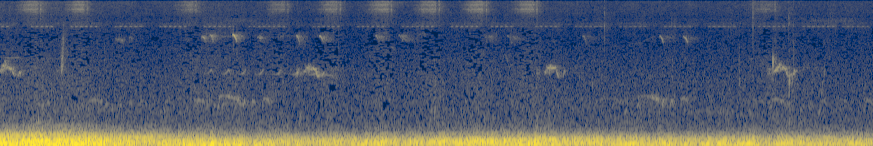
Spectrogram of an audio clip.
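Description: Quiet outdoor ambience: a low, uneven rumble, louder in the first second, with a few faint bird chirps scattered through it.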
